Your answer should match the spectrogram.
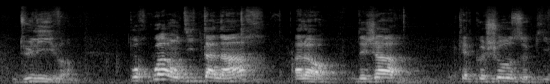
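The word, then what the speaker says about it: תנ״ך: dans ces cours vous c'est TAV noun R c'est pas quelque chose qui se prononce donc quand on dit tanard en général on vocalise à minima avec des des a donc c'est pour ça qu'on lit effectivement Tanar vous pourz me dire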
